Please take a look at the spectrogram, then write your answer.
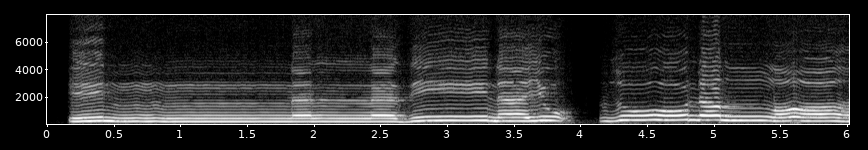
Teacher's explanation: Innal nun sabdu macam biasa, dengungkan 2 harakat, wajibul gunnah.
